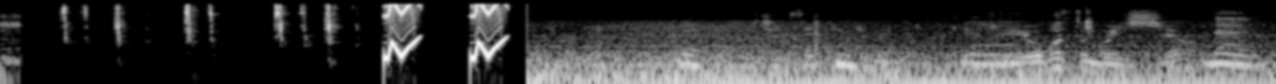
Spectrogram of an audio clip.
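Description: Video-editing sound effects: a few soft clicks, then two loud, quick rising 'bloop' tones about half a second apart. After that comes steady background noise with voices.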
